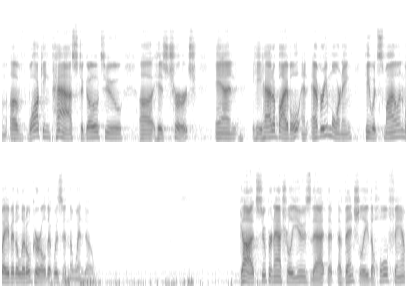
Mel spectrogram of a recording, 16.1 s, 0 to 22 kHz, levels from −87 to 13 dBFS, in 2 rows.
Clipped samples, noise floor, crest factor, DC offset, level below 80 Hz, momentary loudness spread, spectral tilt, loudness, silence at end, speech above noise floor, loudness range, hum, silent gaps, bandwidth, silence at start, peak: under 0.1%; -80 dBFS; 22 dB; under 0.1%; -84 dBFS; 15 LU; -3 dB/octave; -44 LUFS; 0 s; 35 dB; 9 LU; none; none; 15.5 kHz; 0 s; -24 dBFS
